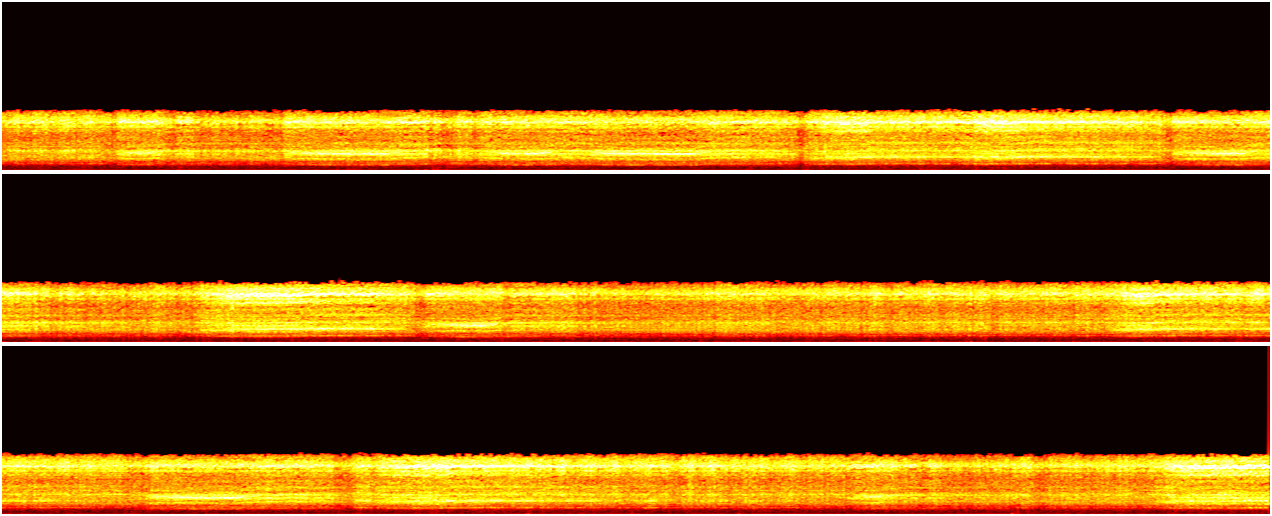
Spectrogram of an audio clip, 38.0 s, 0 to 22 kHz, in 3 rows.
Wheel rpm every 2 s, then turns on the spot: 230, 230, 220, 220, 230, 230, 230, 220, 220, 230, 230, 230, 230, 220, 220, 230, 230, 230, 230.
none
